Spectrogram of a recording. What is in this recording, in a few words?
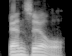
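"benzyl", American English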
